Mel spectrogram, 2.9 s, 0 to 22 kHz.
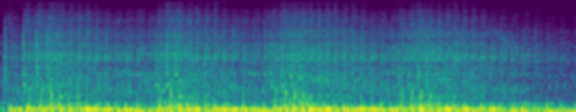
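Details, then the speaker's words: Honda CG125 single-cylinder after tightening the bolts and setting the tappets with a 0.08 gauge: a steady, even low beat with no top-end tapping, sounding like new instead of the earlier bad noise. "तो दोस्तों दोस्तों आप देख सकते हैं माशाल्लाह बाइक की आवाज़ बिल्कुल 0 मीटर की तरह हो चुकी"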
